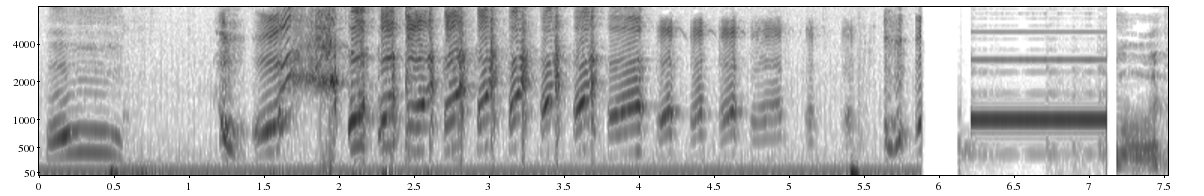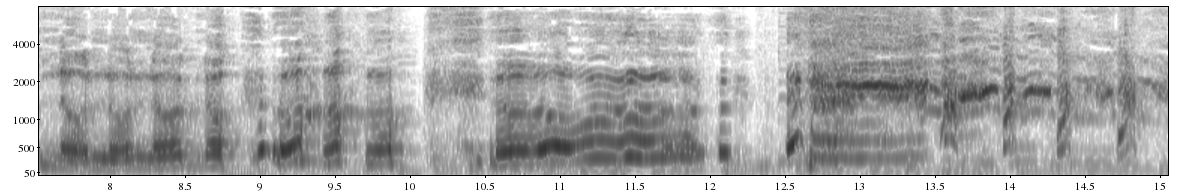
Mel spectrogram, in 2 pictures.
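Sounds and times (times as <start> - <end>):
high-pitched giggling laughter: 1.4 - 5.9, 12.5 - 15.0
test-tone beep: 6.2 - 7.1.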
